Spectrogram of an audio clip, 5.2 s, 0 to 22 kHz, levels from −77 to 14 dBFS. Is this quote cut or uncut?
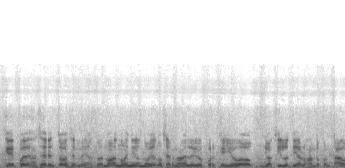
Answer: cut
